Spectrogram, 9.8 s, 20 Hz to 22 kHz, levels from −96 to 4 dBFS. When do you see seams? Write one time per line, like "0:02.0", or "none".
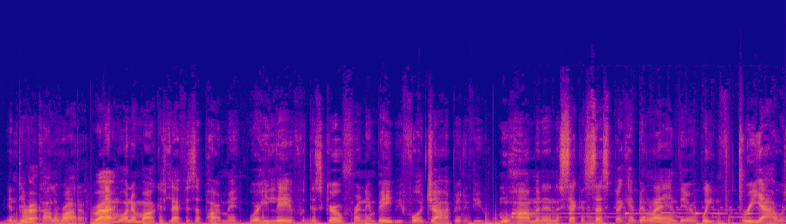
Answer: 0:01.1
0:06.1

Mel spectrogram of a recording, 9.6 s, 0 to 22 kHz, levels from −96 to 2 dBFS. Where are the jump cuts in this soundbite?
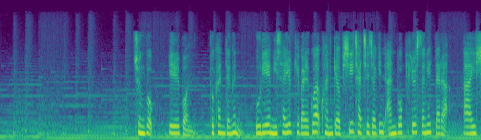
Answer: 0:02.1

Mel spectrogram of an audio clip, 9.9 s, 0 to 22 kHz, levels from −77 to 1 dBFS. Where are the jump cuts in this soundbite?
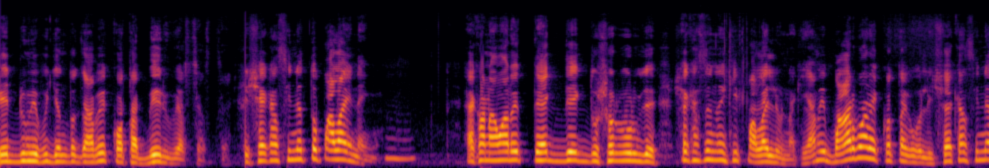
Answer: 0:02.5

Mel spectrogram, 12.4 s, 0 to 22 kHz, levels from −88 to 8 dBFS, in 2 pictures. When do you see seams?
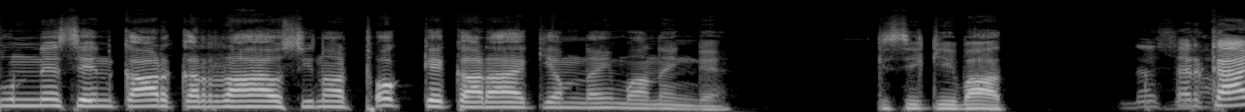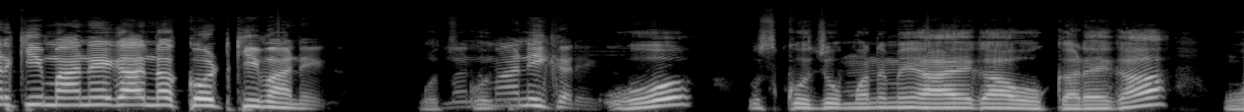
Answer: none

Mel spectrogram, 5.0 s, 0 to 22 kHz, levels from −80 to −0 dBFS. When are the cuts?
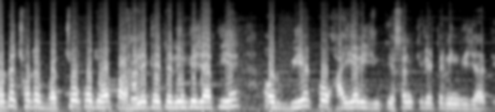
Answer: none

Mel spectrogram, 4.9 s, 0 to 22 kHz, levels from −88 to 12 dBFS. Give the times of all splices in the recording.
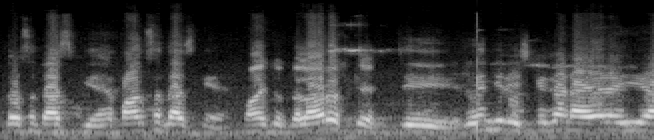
0:03.6

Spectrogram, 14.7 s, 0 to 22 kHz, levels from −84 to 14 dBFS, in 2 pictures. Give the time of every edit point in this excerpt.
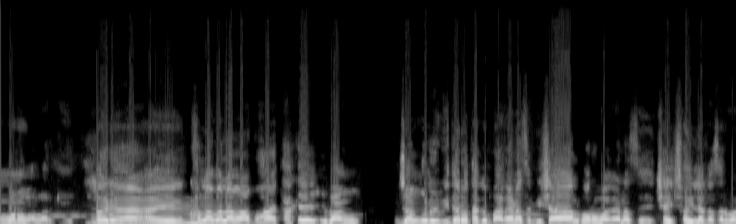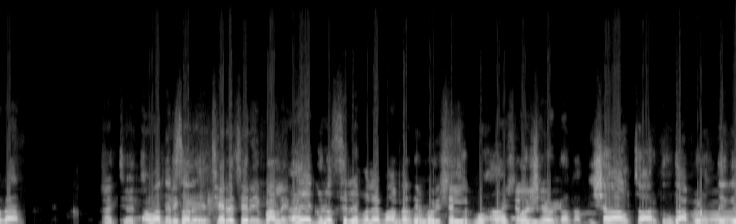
0:01.0

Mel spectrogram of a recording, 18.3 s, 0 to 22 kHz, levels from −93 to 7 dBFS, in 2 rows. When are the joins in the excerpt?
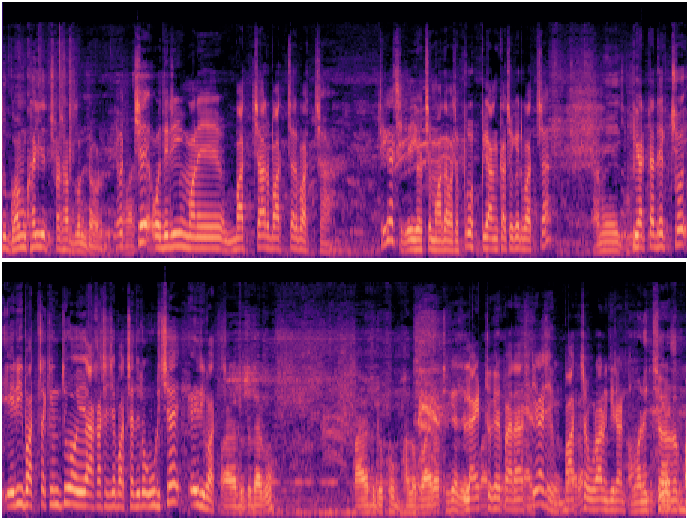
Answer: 0:01.7
0:08.4
0:12.0
0:17.5

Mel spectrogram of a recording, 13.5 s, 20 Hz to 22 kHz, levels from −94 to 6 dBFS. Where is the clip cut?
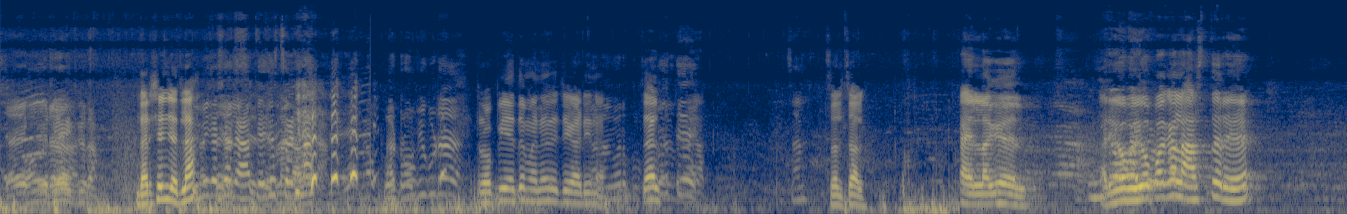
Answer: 0:03.7
0:09.6

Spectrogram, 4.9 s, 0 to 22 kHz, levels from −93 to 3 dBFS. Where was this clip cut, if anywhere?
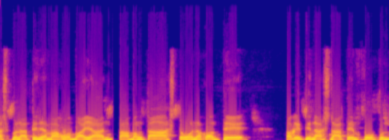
0:01.4

